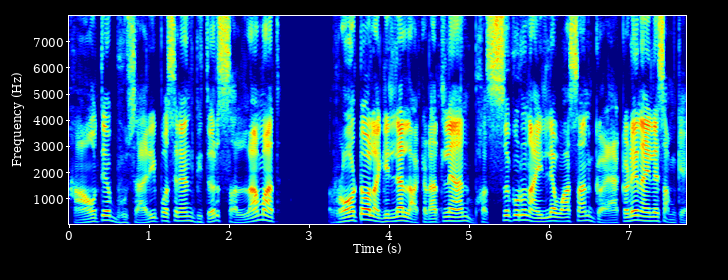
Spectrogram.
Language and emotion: Goan Konkani, disgusted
